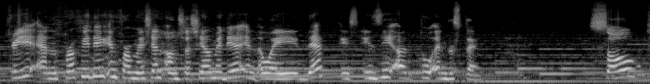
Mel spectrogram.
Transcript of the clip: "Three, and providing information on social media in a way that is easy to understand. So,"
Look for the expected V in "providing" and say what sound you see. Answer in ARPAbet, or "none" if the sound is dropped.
F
